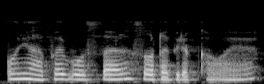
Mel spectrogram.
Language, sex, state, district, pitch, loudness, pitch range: Hindi, female, Uttar Pradesh, Saharanpur, 230 Hz, -15 LUFS, 220-240 Hz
